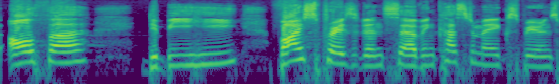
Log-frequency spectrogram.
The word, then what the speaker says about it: Qaalfa Dibeehi: I think I may have pronounced it incorrectly last night, but it's Qaalfa Dibeehi, Vice President serving customer experience professionals for Forrester.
